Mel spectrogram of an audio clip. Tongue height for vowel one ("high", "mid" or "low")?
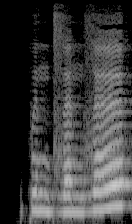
high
